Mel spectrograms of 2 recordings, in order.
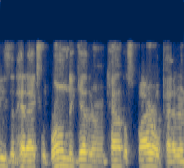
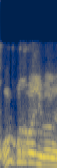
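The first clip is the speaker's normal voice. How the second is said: high-pitched mock chanting sounds; imitated prayer chant; 8 semitones higher than usual. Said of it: "he starts saying all these Hawaiian prayers".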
